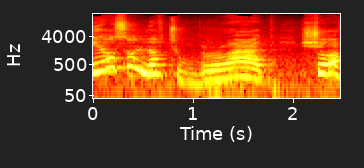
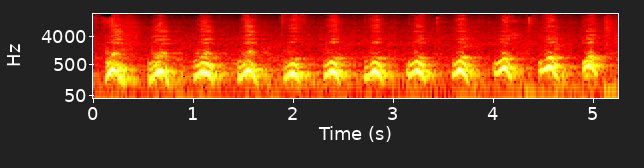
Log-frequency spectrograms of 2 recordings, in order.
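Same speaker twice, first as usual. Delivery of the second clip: spinning wheel whoosh; 5 semitones higher, 4 dB louder than usual. Acted. Spinning wheel sound effect.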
